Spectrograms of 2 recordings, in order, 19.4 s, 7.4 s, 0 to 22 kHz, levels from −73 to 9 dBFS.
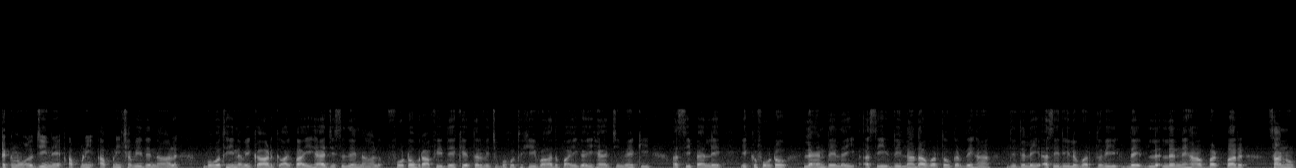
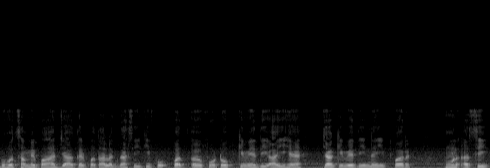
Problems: none marked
